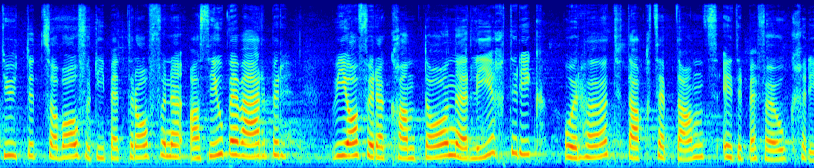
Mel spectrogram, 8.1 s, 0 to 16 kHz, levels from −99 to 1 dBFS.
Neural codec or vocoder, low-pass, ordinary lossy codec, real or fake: none; 14.4 kHz; none; real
